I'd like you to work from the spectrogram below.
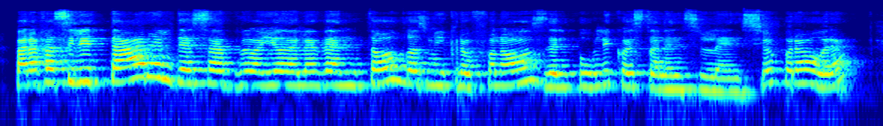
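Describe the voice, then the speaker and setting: A woman speaks with a Brazilian accent at a moderate pace. Her high pitch rises and falls in a lively intonation. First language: Portuguese (speaking Spanish). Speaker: webinar moderator. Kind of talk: formal webinar moderation. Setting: video call.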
